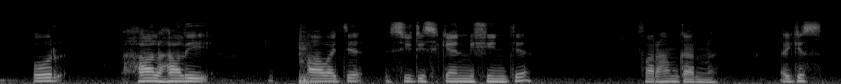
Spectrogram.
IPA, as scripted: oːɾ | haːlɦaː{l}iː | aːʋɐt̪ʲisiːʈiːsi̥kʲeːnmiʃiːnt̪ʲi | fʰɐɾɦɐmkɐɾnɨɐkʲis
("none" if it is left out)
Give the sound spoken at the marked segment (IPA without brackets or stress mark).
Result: l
